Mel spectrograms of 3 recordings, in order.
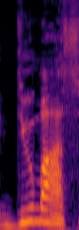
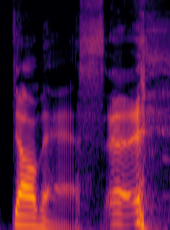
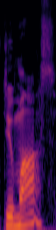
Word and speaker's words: Dumas: bosses right so uh oh it's pronounced dumbass well I don't think the guy that wrote The Three Musketeers wants it pronounced that way um right that was his name Dumas right wasn't that his name um but yeah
